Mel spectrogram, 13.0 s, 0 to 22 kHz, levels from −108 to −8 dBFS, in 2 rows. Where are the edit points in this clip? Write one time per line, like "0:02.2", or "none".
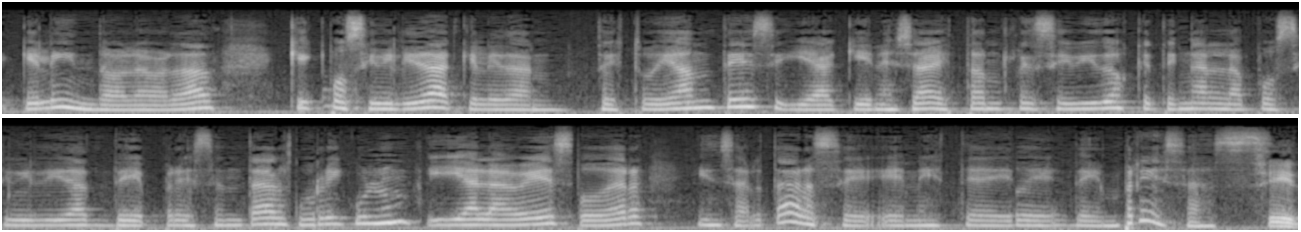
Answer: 0:01.6
0:03.0
0:07.9
0:08.6
0:09.3
0:11.6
